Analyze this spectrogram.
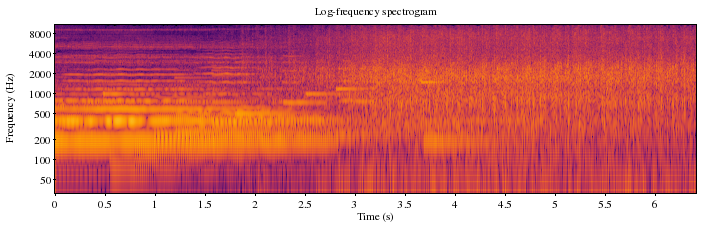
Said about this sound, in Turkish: Duymayı çok özledik değil mi? Alkışları çok, böyle. Çok bayıldım ya şu an. Bir daha basar mısın?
